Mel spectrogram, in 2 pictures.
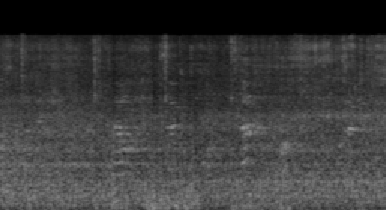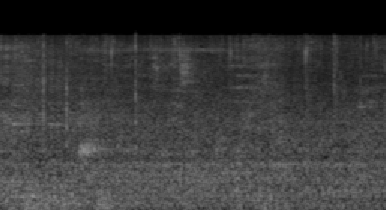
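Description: A passenger train approaching along the station lines, a steady rumble with faint voices in the background.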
